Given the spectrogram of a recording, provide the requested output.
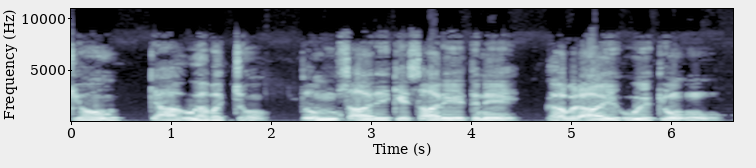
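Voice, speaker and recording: A man voicing a calm, reassuring village holy man in a cartoon story, measured and authoritative. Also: mid-range voice.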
